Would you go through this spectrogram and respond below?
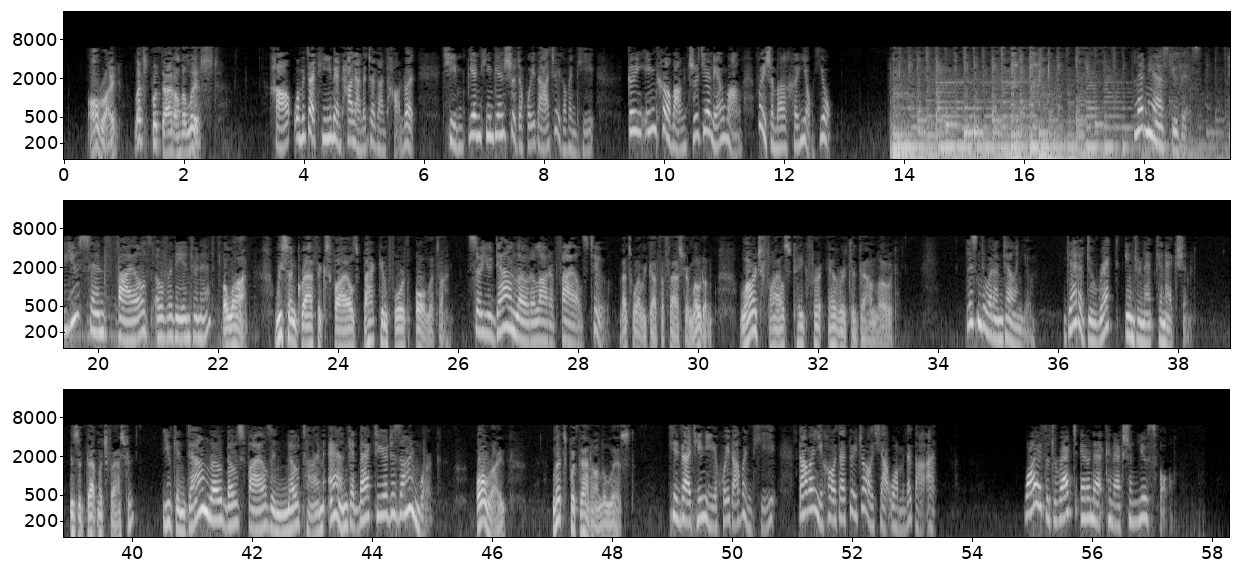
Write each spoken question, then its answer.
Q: Why is a direct internet connection useful?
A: To download files faster.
